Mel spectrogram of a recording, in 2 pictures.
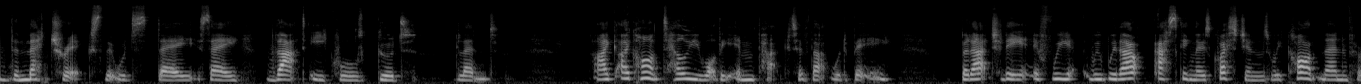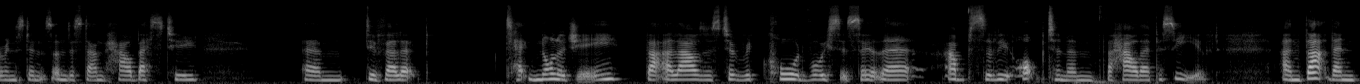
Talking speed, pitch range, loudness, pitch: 135 wpm, 205-240 Hz, -30 LUFS, 220 Hz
